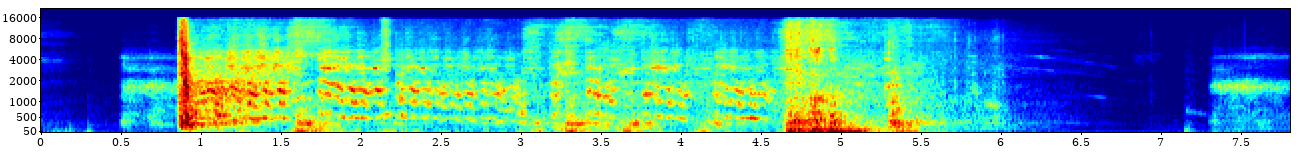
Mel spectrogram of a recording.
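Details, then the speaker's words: 1972 Ford Ranchero being revived, in cold weather after battery charging and carburetor tweaks; fuel present and timing close: starter turns the engine steadily for about five seconds without catching. Owner suspects an ignition issue. Cause unconfirmed. "we have some kind of ignition issue and uh I'm not sure yet what it is"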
